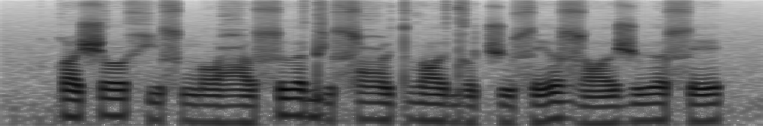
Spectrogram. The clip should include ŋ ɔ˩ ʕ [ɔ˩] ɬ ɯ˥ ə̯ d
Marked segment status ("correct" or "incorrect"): incorrect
